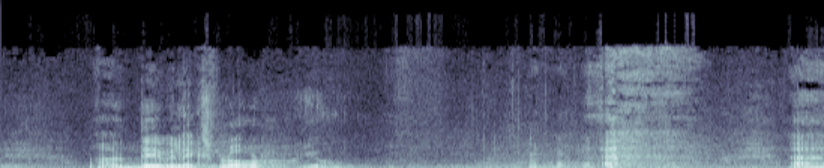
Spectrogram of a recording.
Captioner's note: few laugh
